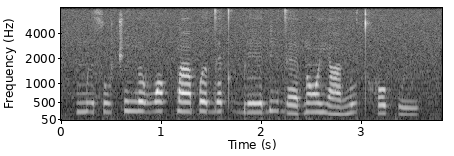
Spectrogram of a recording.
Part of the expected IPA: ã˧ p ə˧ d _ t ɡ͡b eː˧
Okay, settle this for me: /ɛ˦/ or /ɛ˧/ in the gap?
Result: ɛ˦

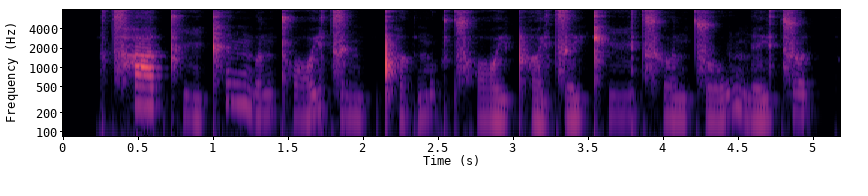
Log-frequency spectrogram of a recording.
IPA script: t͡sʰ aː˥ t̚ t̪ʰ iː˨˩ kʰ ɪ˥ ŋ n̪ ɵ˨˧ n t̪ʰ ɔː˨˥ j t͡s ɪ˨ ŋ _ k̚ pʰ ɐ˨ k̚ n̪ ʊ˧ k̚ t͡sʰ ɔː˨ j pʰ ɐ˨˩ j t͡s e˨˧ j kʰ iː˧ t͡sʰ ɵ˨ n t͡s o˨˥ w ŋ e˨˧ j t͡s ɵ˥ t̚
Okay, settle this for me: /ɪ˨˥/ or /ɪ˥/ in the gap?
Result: ɪ˥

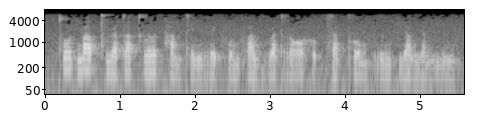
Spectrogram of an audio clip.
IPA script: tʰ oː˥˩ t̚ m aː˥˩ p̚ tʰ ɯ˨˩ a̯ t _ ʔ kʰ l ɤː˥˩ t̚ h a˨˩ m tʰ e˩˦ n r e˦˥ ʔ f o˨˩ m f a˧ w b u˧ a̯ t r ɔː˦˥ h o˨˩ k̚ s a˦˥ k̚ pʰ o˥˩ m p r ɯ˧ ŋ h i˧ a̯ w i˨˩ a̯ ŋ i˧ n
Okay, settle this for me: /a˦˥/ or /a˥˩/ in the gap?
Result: a˥˩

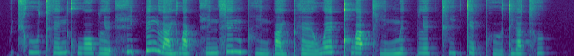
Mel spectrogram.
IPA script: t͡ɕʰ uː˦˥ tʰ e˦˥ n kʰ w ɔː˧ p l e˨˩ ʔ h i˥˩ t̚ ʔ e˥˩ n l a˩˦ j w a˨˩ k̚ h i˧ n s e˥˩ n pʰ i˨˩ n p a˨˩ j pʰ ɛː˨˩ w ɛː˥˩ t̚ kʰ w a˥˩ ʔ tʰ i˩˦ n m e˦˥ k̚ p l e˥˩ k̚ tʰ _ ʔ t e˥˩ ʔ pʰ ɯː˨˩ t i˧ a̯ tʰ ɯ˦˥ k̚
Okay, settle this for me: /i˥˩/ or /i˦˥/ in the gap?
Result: i˦˥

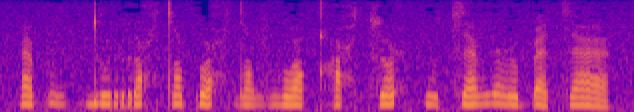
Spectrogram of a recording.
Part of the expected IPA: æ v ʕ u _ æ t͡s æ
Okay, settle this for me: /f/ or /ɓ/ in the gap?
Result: ɓ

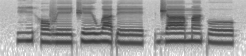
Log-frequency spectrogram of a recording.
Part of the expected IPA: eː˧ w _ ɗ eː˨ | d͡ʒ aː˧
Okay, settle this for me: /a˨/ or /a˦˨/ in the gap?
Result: a˦˨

